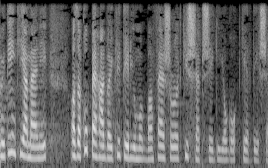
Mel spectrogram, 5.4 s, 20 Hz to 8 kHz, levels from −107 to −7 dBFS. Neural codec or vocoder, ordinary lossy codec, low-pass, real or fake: none; none; 7.2 kHz; real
